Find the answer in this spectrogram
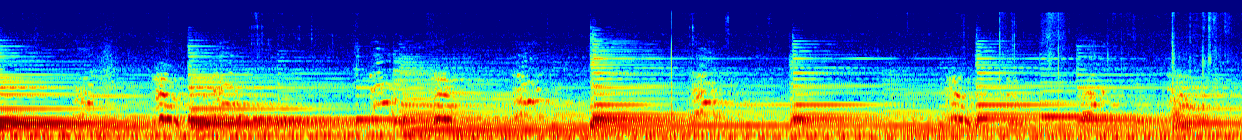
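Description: Slow piano music, a new note or chord about once a second, with kittens mewing over it in many short wavering calls.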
